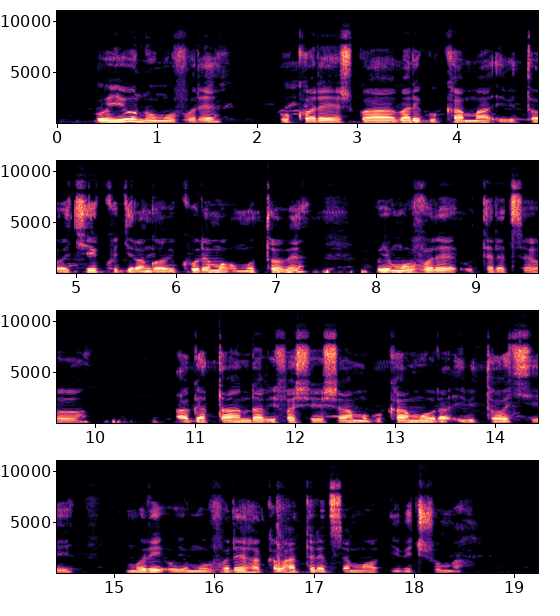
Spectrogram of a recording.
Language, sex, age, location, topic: Kinyarwanda, male, 36-49, Musanze, government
